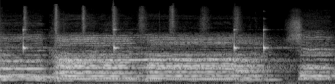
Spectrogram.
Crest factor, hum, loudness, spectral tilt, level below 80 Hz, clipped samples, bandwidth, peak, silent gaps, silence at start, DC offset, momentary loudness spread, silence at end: 16 dB; none; -17 LUFS; -4 dB/octave; -50 dBFS; under 0.1%; 18 kHz; -2 dBFS; none; 0 s; under 0.1%; 6 LU; 0 s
